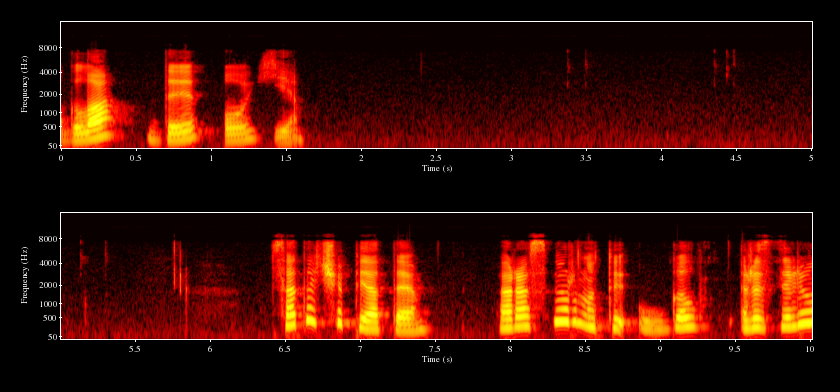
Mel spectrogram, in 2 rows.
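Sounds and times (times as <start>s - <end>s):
faint clicks: 3.3s - 3.6s, 4.3s - 6.0s.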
